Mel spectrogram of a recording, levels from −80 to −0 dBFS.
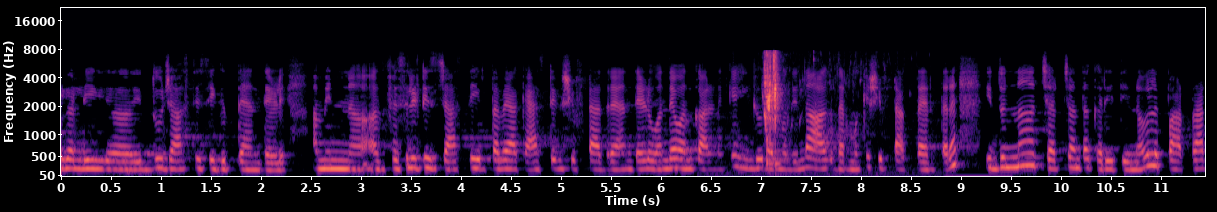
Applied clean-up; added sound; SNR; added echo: none; Splash, splatter; 0 dB; none.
